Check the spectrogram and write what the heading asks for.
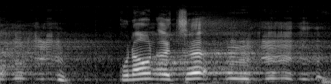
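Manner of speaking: mock closed-mouth "hmm" noises; stifled humming. Acting someone straining not to gossip, stifled hums. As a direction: hum as if holding words in. Imitates struggling to keep mouth shut.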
